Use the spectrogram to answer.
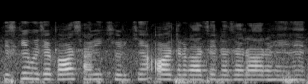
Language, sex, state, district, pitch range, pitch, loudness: Hindi, female, Chandigarh, Chandigarh, 220-235 Hz, 225 Hz, -18 LUFS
